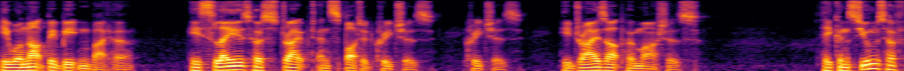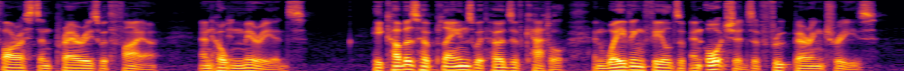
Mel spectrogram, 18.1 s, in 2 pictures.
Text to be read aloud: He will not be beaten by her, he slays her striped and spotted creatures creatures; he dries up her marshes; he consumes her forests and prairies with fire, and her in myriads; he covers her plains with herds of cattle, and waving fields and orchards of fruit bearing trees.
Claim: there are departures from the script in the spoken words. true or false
false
